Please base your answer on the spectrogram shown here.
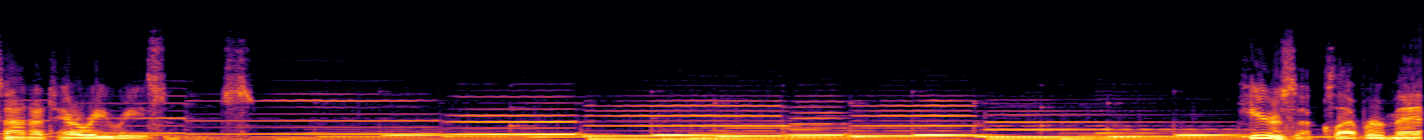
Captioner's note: water being pumped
